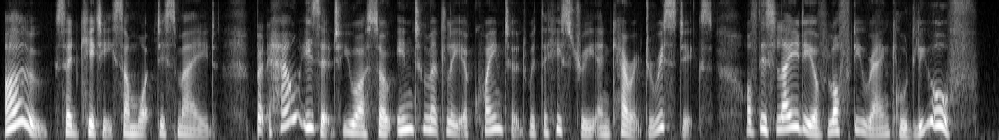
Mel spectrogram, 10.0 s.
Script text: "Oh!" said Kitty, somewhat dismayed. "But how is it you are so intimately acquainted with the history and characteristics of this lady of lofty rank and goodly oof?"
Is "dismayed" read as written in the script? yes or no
yes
